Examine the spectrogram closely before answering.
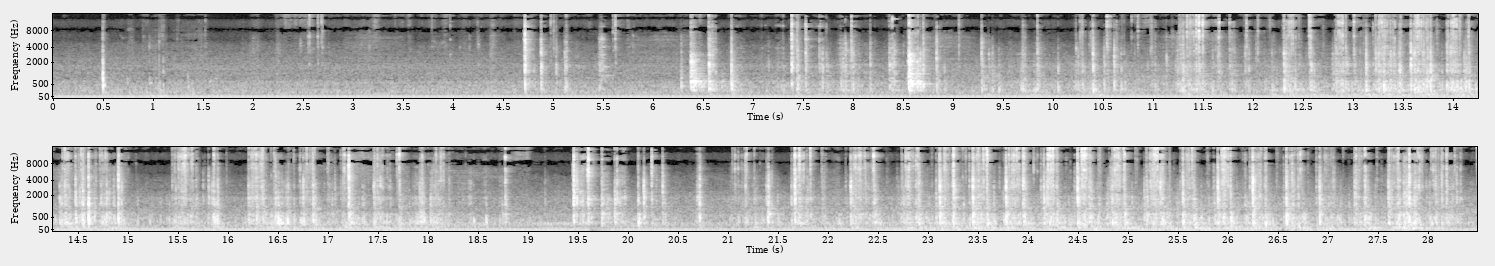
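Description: Socket ratchet clicking as a nut on the seat's mounting bolt is turned, with a wrench holding the bolt. A few separate metal clicks come first, then from about a third of the way in long runs of fast ratchet clicks with short pauses.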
